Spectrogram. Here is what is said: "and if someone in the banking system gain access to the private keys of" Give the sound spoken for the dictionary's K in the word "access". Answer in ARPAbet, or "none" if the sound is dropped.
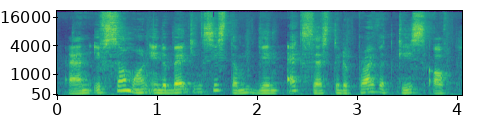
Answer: K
